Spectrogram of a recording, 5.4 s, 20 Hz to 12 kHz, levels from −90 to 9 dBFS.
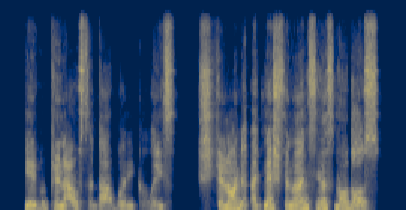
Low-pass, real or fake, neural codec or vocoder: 10.8 kHz; fake; codec, 44.1 kHz, 1.7 kbps, Pupu-Codec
